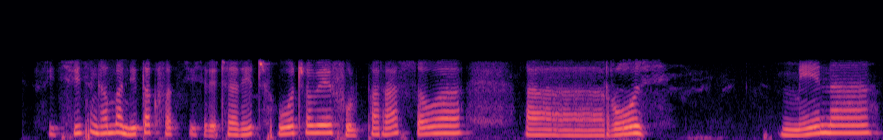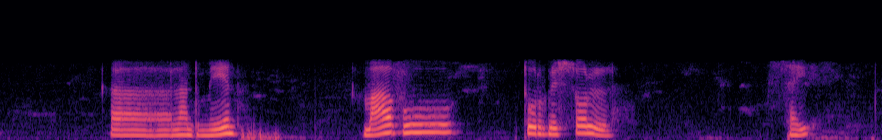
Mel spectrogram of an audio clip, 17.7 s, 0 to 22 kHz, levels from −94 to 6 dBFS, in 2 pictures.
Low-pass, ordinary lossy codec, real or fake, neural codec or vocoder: 3.6 kHz; Opus, 16 kbps; fake; vocoder, 24 kHz, 100 mel bands, Vocos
